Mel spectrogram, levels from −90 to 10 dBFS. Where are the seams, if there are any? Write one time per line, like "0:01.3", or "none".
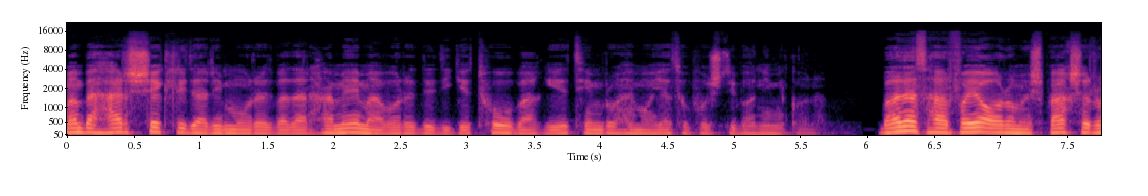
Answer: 0:06.0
